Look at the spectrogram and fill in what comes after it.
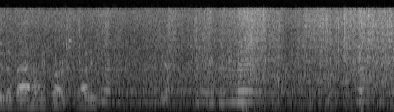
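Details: Bees from a hive hidden inside the walls of a newly bought house, recorded during removal: a steady low droning hum with layered tones. Brief human voices rise over the buzz early on.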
